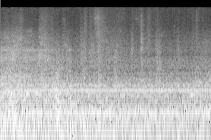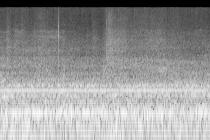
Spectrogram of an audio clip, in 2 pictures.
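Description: Passenger train rumbling along the rails, heard from inside the carriage, with a steady hum under it. The sound eases off gradually as the train slows along a station platform.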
